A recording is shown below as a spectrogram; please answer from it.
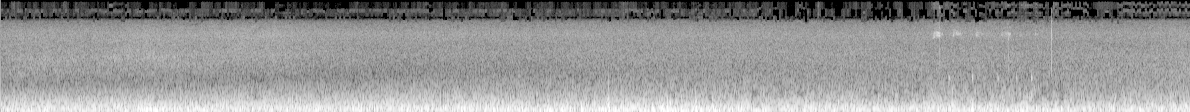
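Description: Steady low rumble of wind buffeting the microphone with heavy surf, and no animal sound.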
